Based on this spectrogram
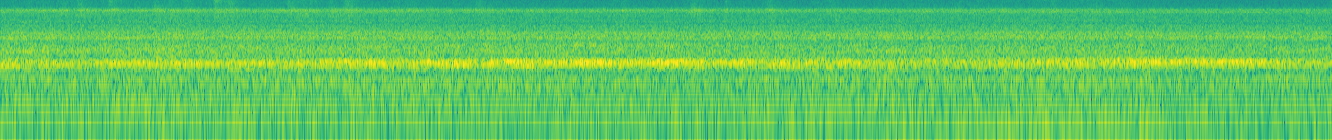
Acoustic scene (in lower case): subway train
